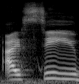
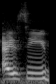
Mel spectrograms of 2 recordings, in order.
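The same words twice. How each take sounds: First: It is said with a sly, shady tone. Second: It is said with a warm, sincere tone. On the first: The praise is backhanded. "putting and in quotes twang on it" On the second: The praise is genuine. "It's not like I see you, boo. You killed it"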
